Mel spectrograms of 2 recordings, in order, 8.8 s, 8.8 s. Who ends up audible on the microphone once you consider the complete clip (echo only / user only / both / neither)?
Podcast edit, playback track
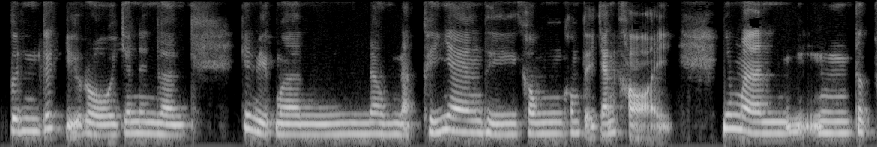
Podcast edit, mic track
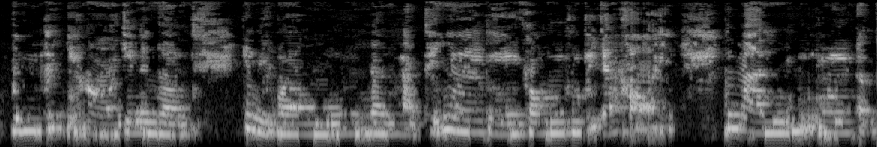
echo only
